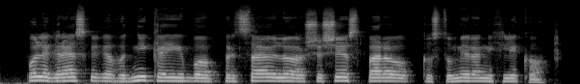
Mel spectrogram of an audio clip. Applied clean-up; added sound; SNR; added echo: neural mask model DeepFilterNet 3.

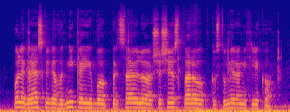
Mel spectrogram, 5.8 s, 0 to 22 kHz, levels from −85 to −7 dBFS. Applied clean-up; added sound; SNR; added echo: none; Clock; 0 dB; none.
